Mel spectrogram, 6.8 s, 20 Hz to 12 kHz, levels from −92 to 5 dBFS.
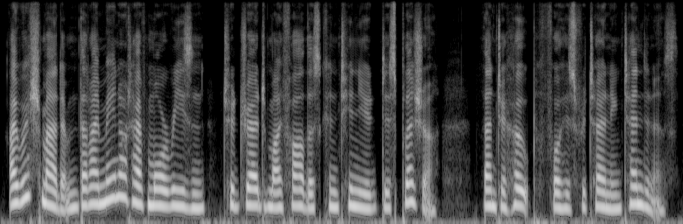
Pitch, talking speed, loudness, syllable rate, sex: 205 Hz, 200 wpm, -18 LUFS, 5.8 syllables/s, female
